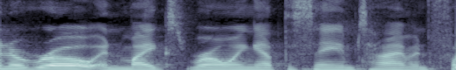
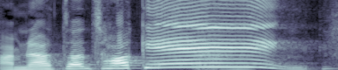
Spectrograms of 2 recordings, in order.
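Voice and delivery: very loud, high, drawn-out yell; 10 semitones higher, 9 dB louder than usual. Cutting off the other speaker's joke: loud outburst. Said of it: "that was loud in someone's ear".

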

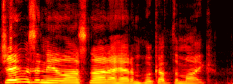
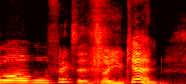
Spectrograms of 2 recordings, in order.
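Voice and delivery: ordinary delivery

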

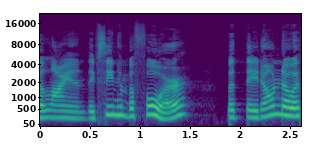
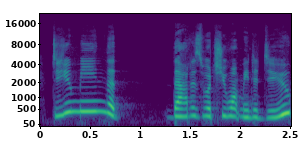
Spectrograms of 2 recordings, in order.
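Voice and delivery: gasped, with a gasp; 3 semitones higher than usual. Narrator reads a girl questioning a figure who has reappeared to her, gasped. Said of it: "gasped Lucy".

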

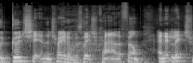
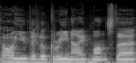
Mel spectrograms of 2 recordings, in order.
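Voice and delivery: teasing, scornful, mocking taunt; 4 dB quieter than usual. Retelling a film scene where she teases him: imitating a mocking taunt. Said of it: "she's making fun of him".

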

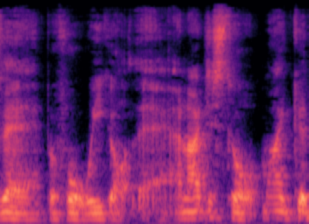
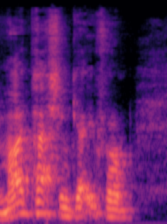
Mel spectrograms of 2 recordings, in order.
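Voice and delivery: words catching in the throat, throaty frog; 6 semitones higher than usual. Answering a question from another speaker, with a frog in the throat. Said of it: "it's got something back in my throat".

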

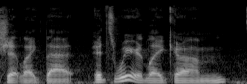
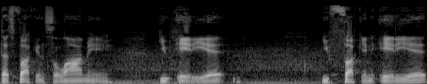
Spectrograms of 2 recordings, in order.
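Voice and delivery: plain

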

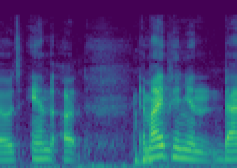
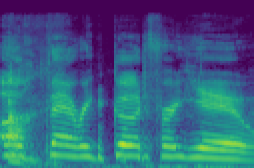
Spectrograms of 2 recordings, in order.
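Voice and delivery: very slow, loud, stretched-out furious berserk rant; 4 semitones higher, 7 dB louder than usual. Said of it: "had his berserker moment on the Terminator set".

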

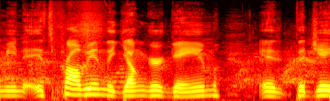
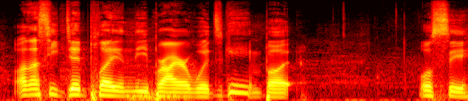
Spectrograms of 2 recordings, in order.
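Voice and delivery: voice cracking and breaking. Commentator calling a Wolverines football game, voice cracking. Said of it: "Sorry there for the a little voice crack here".

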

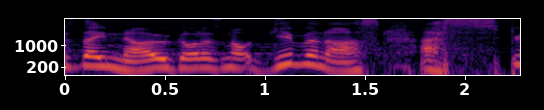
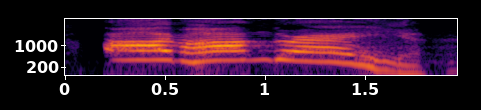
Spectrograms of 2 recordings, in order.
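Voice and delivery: rude, very high, very loud shout, words stretched; 9 semitones higher, 12 dB louder than usual. Retelling how your middle son ran in and interrupted your conversation, imitating a son shouting. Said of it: "started shouting at me".

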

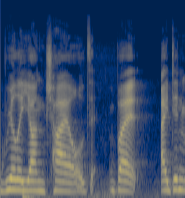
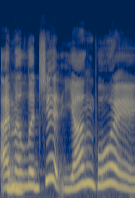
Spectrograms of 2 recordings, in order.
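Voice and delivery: fake little boy voice, higher; 6 semitones higher than usual. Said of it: "And I talk like this".

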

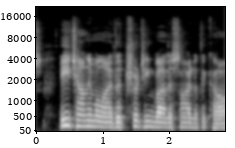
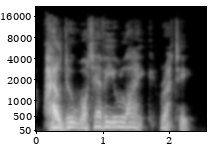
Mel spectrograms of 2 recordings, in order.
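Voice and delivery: shy creature whisper, slower. Mole, squeezing the rat's paw in the darkness: soft, whispered Mole voice.

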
